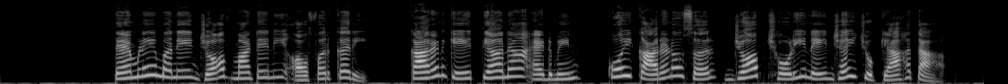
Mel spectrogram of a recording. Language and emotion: Gujarati, neutral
